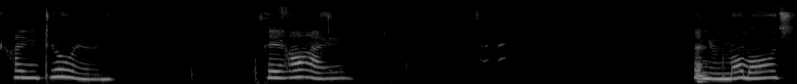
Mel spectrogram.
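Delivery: a light pet-talk voice; soft baby talk to pets. Acted. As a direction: coo gently at the cat.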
